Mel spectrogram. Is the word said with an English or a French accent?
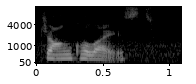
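English. The word is said with an English accent. The speaker calls it right. "my English version"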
